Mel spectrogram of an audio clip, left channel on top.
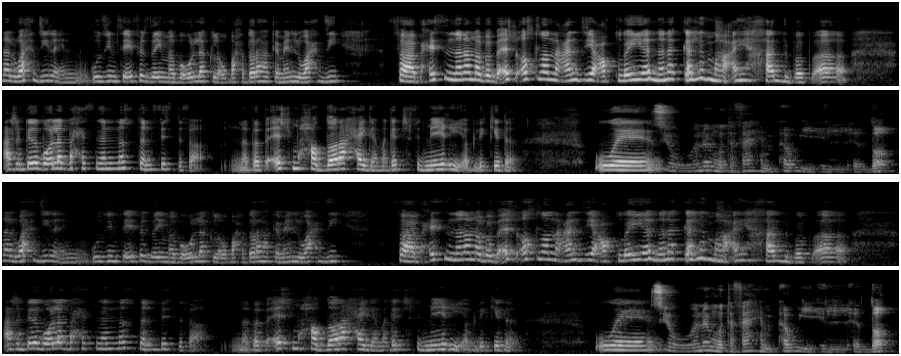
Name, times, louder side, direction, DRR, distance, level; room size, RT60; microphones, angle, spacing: voice 1, 0.0-3.6 4.0-10.5 10.8-10.9 11.3-14.1 14.9-15.6, left 7 dB, 60° left, 0.4 m, -24 dB
voice 2, 15.5-17.8, right 8 dB, 40° right, 0.4 m, -31 dB
3.0 x 2.6 x 3.3 m
head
